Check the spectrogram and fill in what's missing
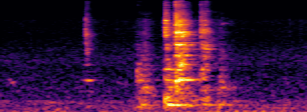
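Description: Potato with cumin, coriander-cumin powder and turmeric is stirred in a pan, a few quick metallic clinks and scrapes of the spoon clustered in a short burst.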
